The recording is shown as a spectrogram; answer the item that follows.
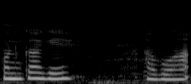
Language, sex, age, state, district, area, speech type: Santali, female, 18-30, Jharkhand, East Singhbhum, rural, spontaneous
